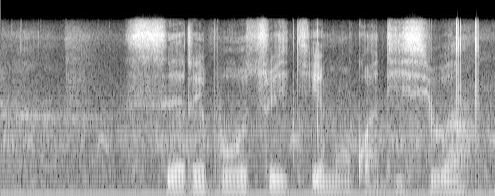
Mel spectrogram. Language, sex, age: Tswana, male, 21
